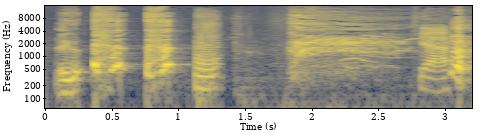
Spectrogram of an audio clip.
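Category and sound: human body sound, cough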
